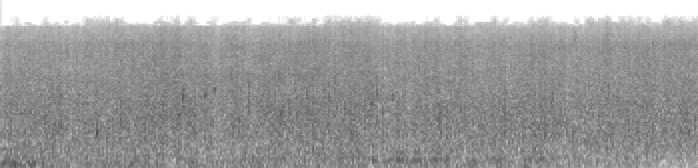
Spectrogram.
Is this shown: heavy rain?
yes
